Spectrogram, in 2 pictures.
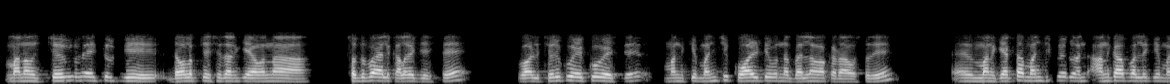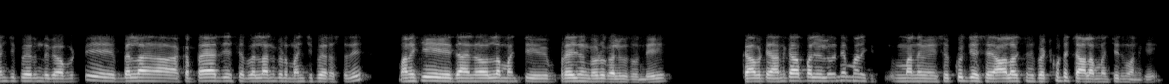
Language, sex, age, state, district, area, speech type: Telugu, male, 60+, Andhra Pradesh, Nellore, urban, conversation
